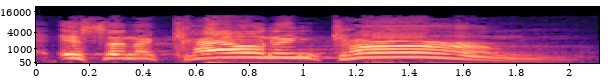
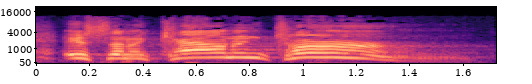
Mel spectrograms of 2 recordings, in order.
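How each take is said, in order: Both takes have the same delivery.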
